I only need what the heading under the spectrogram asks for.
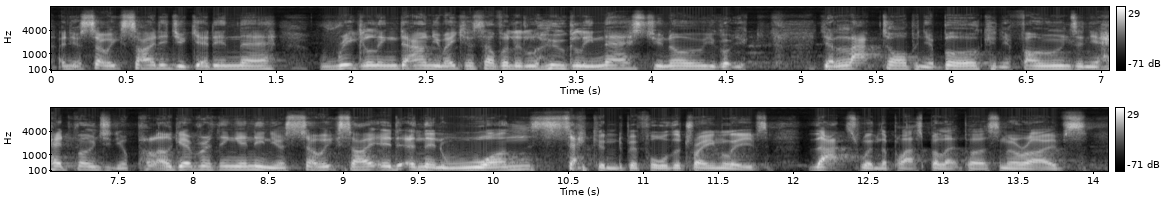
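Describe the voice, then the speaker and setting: A British man performing a stand-up comedy routine on stage, telling stories in an animated way and acting out remarks. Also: fairly high pitch, a little fast. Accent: British English. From United Kingdom. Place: live comedy show in front of an audience.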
